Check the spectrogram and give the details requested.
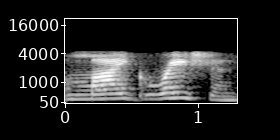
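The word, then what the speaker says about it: MyGration: Yeah, M-Y in capitals, and then Gration, which is like migration. My migration.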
